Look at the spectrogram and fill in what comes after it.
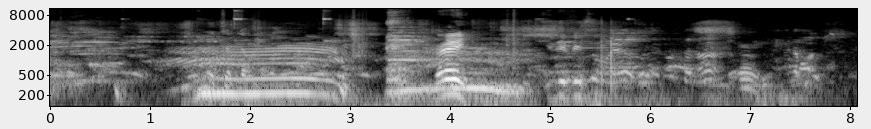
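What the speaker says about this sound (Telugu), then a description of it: "ఈ ఆవు మరియు ఈ ఆవు ఈ రెండు హెచ్ఎఫ్ ఆవులు" Holstein Friesian cows moo loudly nearby at a cattle market in Punganur, a long low bellow followed by another rising call, with some background rustling afterward.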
